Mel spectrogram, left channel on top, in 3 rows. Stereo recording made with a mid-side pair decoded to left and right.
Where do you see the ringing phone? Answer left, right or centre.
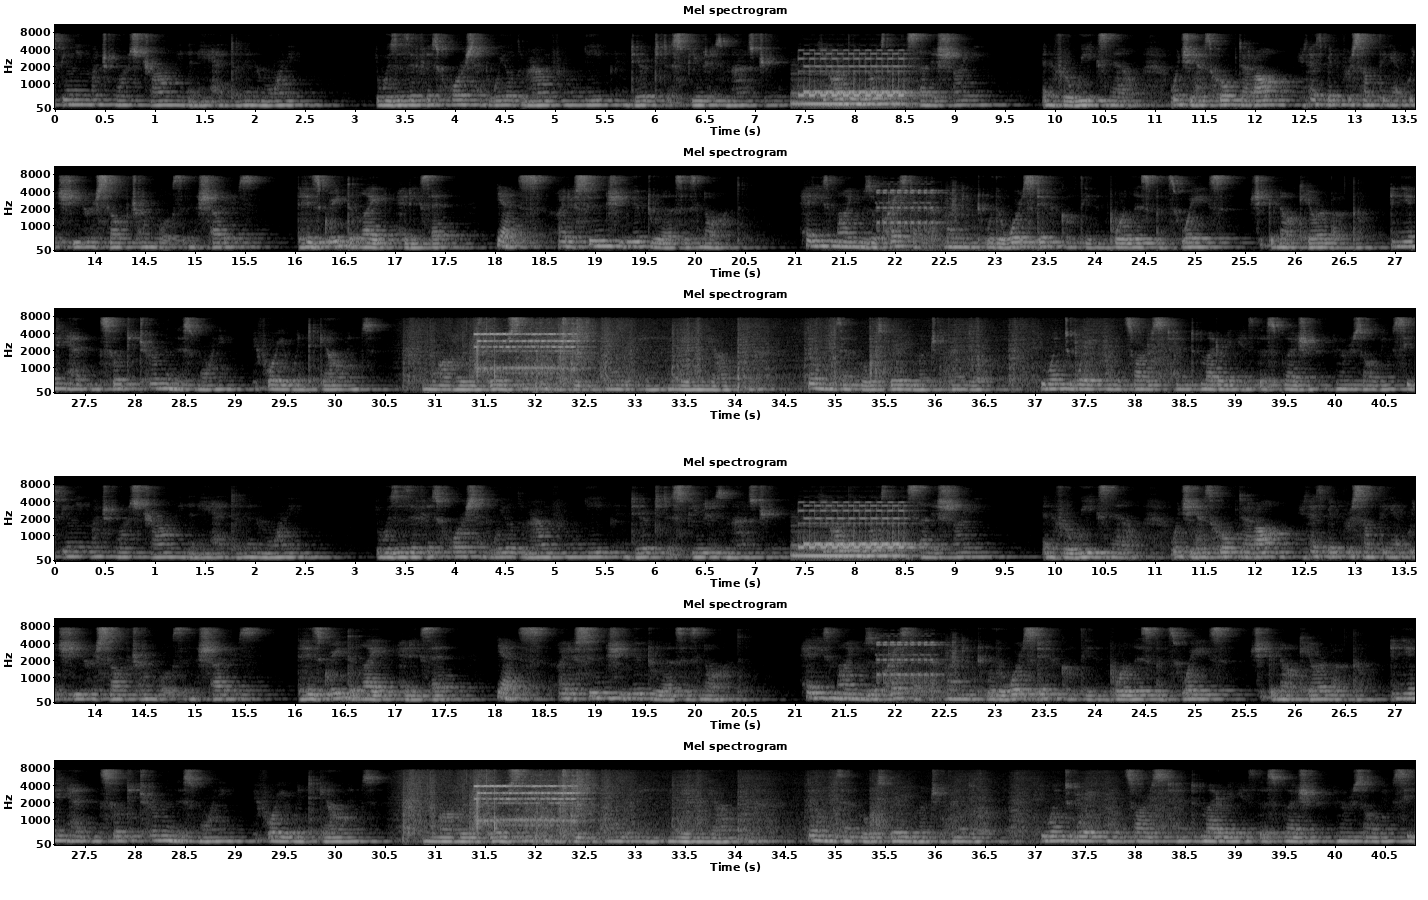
centre.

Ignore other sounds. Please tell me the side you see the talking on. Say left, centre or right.
left.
